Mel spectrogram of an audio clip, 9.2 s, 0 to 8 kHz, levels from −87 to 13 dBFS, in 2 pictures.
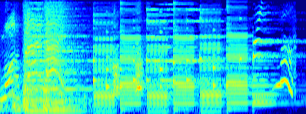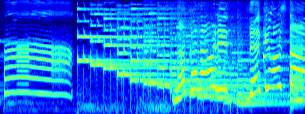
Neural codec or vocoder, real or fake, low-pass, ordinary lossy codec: none; real; none; none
